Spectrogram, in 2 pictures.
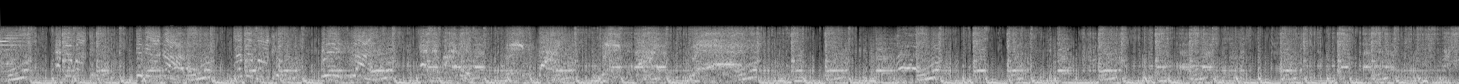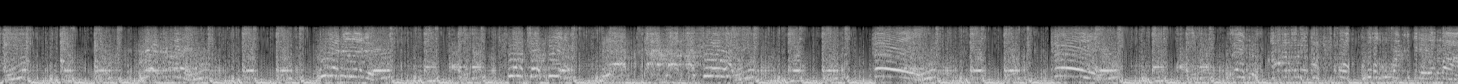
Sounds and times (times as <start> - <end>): Music: 0.0 - 29.1
Speech: 17.8 - 18.5, 26.9 - 29.1.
